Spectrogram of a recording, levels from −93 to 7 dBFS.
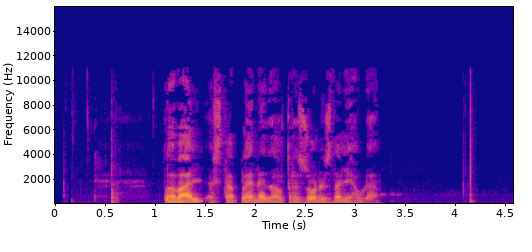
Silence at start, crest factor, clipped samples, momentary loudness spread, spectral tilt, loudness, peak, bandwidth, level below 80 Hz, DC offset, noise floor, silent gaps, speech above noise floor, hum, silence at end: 0.55 s; 22 dB; under 0.1%; 27 LU; -5.5 dB/octave; -22 LUFS; -2 dBFS; 11.5 kHz; -66 dBFS; under 0.1%; -72 dBFS; none; 50 dB; none; 1.35 s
